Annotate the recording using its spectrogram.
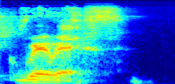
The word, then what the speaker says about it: Gwrych: So if my Welsh pronunciation and my use of the International Phonetic Alphabet is right, it's Gwrych.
